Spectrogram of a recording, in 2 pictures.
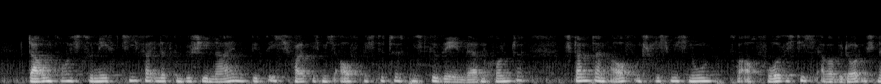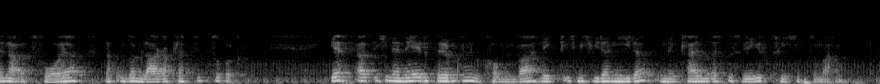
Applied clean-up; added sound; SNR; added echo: none; none; none; reverberation time 0.5 s.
